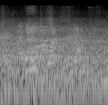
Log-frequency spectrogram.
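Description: Children's voices, playful chatter and calls while they play.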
